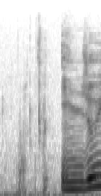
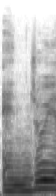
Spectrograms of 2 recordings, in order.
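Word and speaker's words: enjoy: 끼어있는 발음할 때 있죠 인조 이라고 해야 되는데 엔조이 라고 한다거나 x plus 라고 해야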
